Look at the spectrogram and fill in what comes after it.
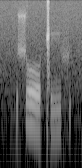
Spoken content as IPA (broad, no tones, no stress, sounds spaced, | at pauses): ʃ oː ǁ iː f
